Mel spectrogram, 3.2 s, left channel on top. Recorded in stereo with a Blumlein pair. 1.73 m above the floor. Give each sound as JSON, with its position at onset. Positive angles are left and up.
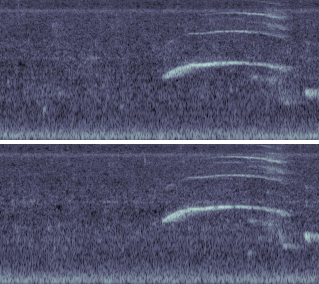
{"t": 1.6, "sound": "singing", "azimuth_deg": -30, "distance_m": 4.0}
